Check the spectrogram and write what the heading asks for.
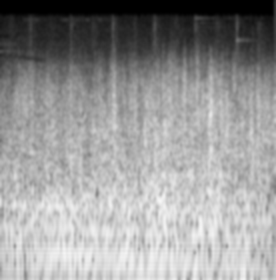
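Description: propeller airplane flying

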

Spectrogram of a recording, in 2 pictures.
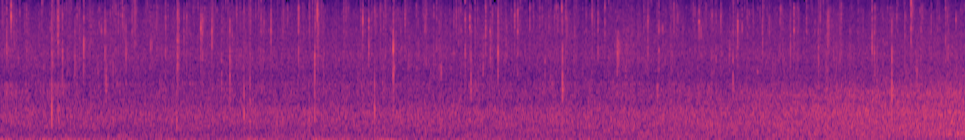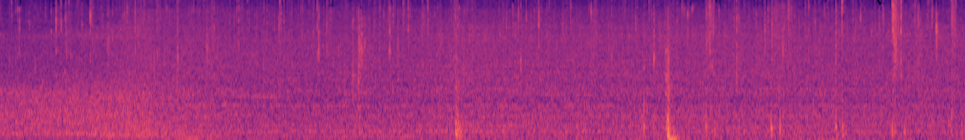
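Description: heavy rain

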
